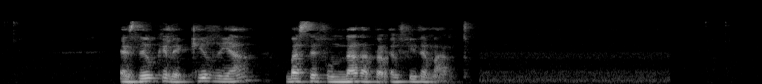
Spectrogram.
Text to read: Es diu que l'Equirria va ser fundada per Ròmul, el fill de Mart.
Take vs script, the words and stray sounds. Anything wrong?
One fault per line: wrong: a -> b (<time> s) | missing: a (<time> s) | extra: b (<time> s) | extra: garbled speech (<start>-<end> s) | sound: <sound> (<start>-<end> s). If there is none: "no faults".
missing: Ròmul (3.9 s)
